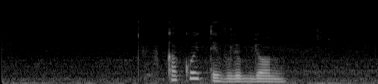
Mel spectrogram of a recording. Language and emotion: Russian, sad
